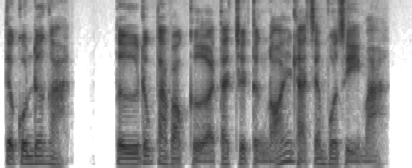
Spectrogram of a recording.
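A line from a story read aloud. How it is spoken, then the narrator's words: Sighing. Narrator (Vietnamese): Hắn thở dài nói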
